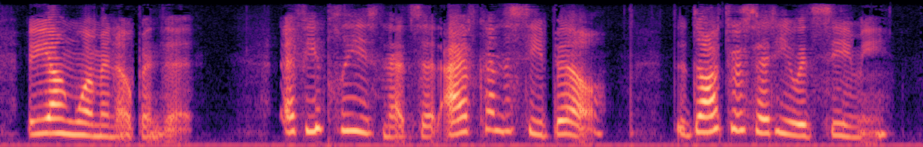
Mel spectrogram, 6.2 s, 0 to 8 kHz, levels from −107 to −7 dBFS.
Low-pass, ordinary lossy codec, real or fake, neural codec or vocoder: 7.2 kHz; AAC, 32 kbps; real; none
